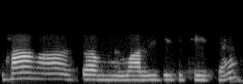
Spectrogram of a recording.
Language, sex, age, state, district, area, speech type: Hindi, female, 30-45, Uttar Pradesh, Azamgarh, urban, conversation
